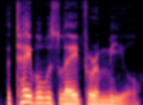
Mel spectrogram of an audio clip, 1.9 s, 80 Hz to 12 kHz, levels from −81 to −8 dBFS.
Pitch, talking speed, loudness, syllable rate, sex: 130 Hz, 220 wpm, -15 LUFS, 4.7 syllables/s, male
